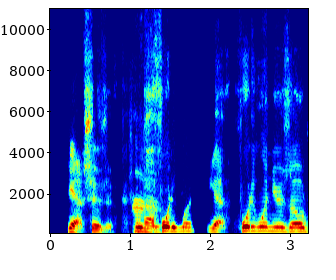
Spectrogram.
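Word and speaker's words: Scherzer: Is that Sherzer? Yeah, Sherzer.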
